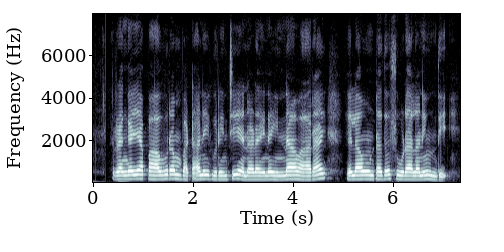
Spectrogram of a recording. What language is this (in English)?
Telugu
